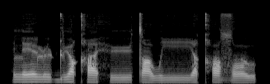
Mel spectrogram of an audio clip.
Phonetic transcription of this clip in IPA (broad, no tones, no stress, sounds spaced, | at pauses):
l e ɭ y ɖ y qʰ e h yː t ɑ w iː qʰ u zˤ u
